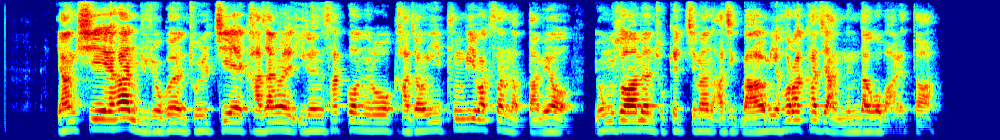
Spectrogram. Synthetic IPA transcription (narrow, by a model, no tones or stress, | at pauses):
jaŋɕ͈ie̞ɦanjud͡ʑoɡɯnt͡ɕoɭt͡ɕ͈ie̞kad͡ʑaŋɯɾiɾɯnsʰak͈ʌnɯɾokad͡ʑʌŋipʰuŋbiwak̚s͈aŋnat̚t͈amjʌjoŋsʰʌɦamjʌnt͡ɕokʰe̞t̚t͡ɕ͈imana̰d͡ʑik̚maɯmiɦʌɾakʰad͡ʑianːɯndaɡoma̰ɾɦe̞t̚t͈a̰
